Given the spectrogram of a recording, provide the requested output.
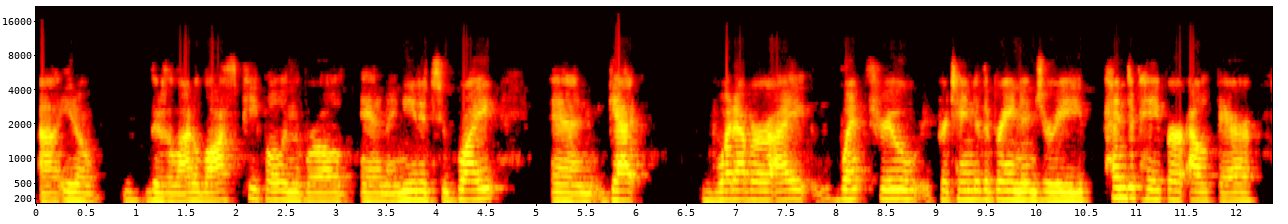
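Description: This self-published author, a woman guest recovering from a brain injury, gives a slow, halting personal testimony in an interview. Her low voice stays level on a muffled recording, broken by frequent restarts and fillers.

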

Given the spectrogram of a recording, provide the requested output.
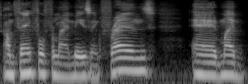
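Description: Man in his twenties, medium pitch, casual rambling podcast host, meandering informal asides. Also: a little slow. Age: 20s. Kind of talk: casual rambling solo chat.

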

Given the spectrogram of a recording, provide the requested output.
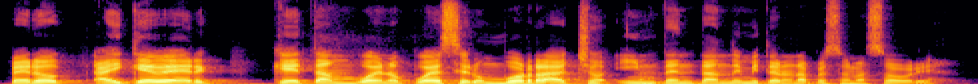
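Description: A man's voice: on the high side, fairly bright tone, clear, resonant tone. A man co-hosting a casual podcast chat, easygoing and agreeable. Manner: easygoing, agreeable, quick to say "claro". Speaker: podcast co-host.

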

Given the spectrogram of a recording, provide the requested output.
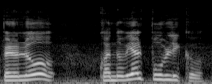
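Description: A man, recapping a show with loud, animated enthusiasm. He talks casually and swears freely as the excitement builds. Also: high-pitched, moderate pace. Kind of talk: casual chat recapping an anime.

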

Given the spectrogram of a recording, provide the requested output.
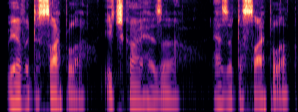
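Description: A man's voice: lowish voice, flat delivery, brisk, vocal fry, a little mellow, no room sound, clean studio sound. A man with a broad New Zealand accent telling a candid personal story in casual, slangy talk. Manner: slangy, often tagging sentences with "bro" and "eh". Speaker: interview guest.

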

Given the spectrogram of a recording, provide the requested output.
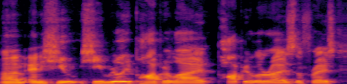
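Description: A young man from California chats on a sports podcast. His voice sits slightly high, and he leans into stories with frequent fillers. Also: moderate pace. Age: young adult. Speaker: podcast co-host. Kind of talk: casual sports chat.

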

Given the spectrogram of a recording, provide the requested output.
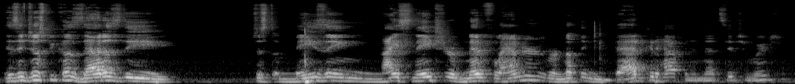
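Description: A man with a somewhat high voice co-hosts a podcast, casually recapping a cartoon episode. He thinks out loud and poses questions. The room sound is echoey. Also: normal speed. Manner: muses aloud and asks questions about the plot. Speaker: podcast co-host.

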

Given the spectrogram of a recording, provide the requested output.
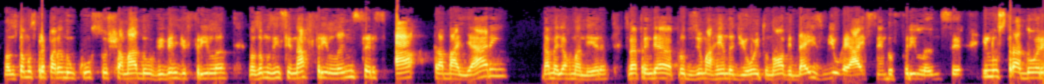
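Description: A Brazilian man who runs an online course, talking to his subscribers on a live stream in a lively, direct way. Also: a little high, slightly rough, muffled recording. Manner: animated, talks straight at viewers, mimics complaining students.

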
